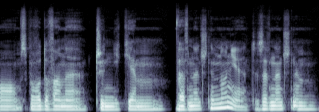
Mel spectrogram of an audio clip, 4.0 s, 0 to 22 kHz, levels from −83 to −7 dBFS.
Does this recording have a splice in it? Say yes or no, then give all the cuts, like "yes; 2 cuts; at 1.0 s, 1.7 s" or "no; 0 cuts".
yes; 1 cut; at 2.1 s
